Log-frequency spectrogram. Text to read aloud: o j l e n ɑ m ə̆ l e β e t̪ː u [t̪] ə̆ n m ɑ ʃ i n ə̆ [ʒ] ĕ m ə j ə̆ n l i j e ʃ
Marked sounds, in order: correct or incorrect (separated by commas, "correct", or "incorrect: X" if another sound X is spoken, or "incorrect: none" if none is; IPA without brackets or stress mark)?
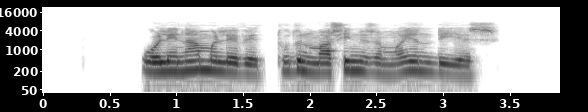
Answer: incorrect: d̪, correct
